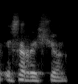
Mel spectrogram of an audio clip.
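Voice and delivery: ordinary delivery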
